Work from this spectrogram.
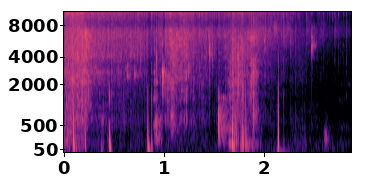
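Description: Mustard seeds crackle and sizzle in hot oil while tempering a tomato kuzhambu, with a steady hiss broken by sharp irregular pops and spits close by.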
